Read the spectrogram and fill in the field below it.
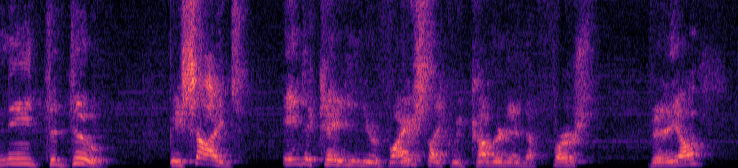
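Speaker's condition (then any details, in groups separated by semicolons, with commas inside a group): No condition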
